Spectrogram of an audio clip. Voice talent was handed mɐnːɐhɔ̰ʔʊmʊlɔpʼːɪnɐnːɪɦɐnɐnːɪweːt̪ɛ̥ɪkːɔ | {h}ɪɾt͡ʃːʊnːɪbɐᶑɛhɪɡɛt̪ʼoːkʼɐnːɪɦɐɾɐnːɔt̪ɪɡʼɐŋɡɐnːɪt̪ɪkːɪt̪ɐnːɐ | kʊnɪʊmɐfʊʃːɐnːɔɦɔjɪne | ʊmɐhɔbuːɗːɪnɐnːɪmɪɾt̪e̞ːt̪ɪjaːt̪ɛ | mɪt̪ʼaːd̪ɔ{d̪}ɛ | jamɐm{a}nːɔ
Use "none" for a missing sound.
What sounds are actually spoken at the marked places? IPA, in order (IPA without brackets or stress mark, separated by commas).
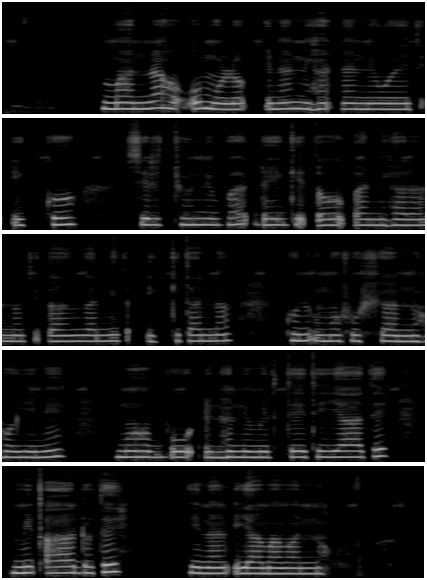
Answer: s, t̪, ɐ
